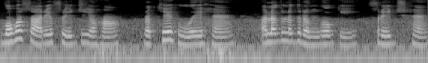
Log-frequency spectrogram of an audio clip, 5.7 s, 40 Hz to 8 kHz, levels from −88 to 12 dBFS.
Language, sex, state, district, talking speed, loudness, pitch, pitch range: Hindi, female, Punjab, Pathankot, 135 wpm, -18 LUFS, 200 Hz, 190-230 Hz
